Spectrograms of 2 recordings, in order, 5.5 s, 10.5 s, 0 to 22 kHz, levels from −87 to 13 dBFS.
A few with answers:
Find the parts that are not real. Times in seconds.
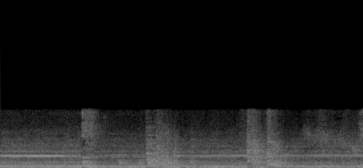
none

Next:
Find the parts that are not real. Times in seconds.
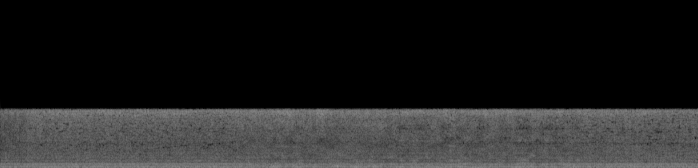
3.6-8.7 (codec, SNAC)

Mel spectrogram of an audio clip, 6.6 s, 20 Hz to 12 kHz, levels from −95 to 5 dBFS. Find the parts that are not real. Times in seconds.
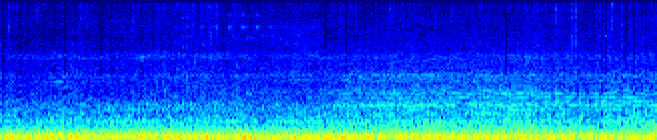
2.7-3.2 (codec, SNAC)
